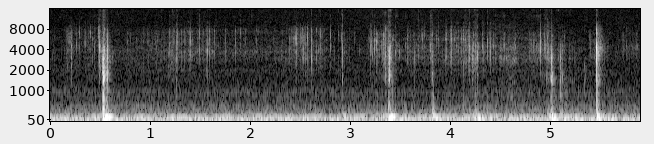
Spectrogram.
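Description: A row of solid ice cubes on a red mat is tapped with fingertips and long nails. Six short, dry ticks with a bright clicky edge stand out, spread irregularly over a steady low rumble. Each tap dies away almost at once.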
